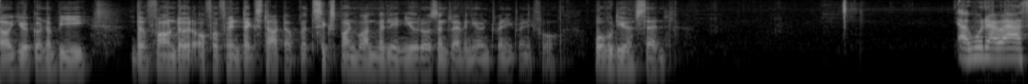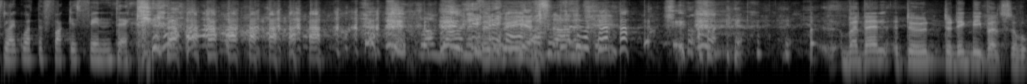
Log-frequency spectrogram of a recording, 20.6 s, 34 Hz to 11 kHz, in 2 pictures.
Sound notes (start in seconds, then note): 13.9 laughter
